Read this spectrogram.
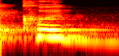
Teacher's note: Percebe que esse D não precisa ser could be. Eu só encosto lá a língua no céu da boca para fechar esse D.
